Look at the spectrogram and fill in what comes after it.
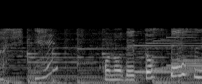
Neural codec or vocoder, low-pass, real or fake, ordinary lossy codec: none; 5.4 kHz; real; none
